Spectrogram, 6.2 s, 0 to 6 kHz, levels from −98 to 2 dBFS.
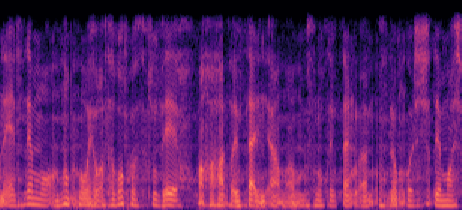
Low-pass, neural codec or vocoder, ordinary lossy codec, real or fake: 5.4 kHz; autoencoder, 44.1 kHz, a latent of 192 numbers a frame, MeloTTS; none; fake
